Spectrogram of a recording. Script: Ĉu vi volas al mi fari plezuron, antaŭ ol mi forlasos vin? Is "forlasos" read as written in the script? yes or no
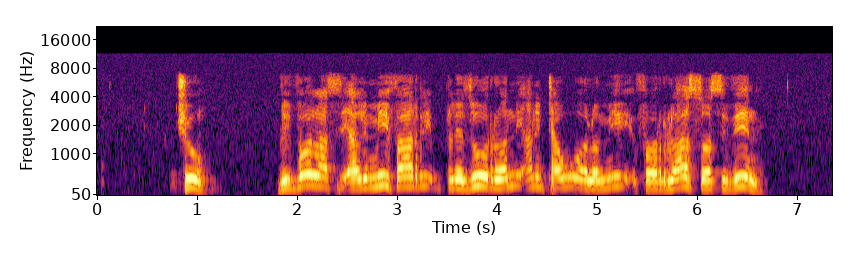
yes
